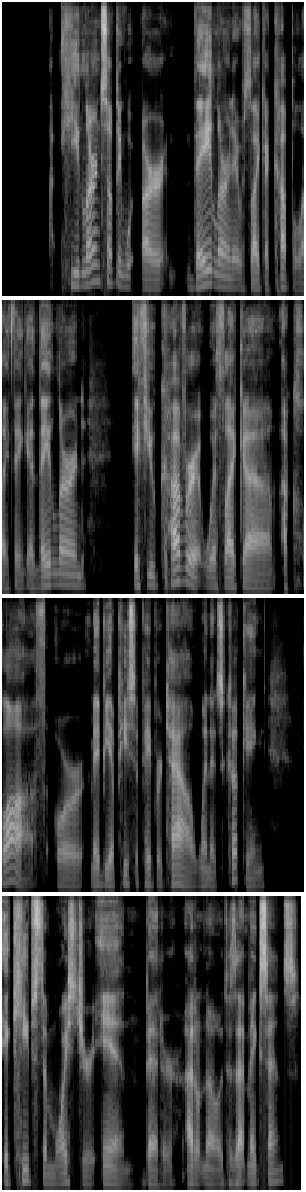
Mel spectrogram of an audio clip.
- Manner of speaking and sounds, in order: none
- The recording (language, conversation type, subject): English, unstructured, What small habits, shortcuts, and shared moments make weeknight home cooking easier and more enjoyable for you?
